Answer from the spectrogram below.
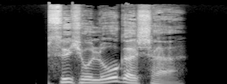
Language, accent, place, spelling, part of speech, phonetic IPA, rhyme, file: German, Germany, Berlin, psychologischer, adjective, [psyçoˈloːɡɪʃɐ], -oːɡɪʃɐ, De-psychologischer.ogg
- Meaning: inflection of psychologisch: 1. strong/mixed nominative masculine singular 2. strong genitive/dative feminine singular 3. strong genitive plural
